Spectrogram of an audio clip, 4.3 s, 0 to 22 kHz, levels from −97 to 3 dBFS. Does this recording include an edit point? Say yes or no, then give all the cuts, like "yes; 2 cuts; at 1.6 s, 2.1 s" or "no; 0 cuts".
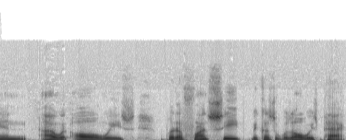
yes; 1 cut; at 3.0 s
